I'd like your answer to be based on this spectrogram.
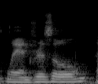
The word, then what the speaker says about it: Landrizzle: Uh, Twitter and Instagram, Landrizzle, L A N D R I Z Z L E.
